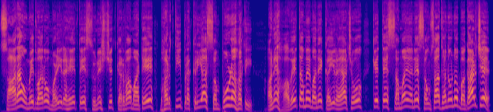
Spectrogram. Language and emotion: Gujarati, angry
